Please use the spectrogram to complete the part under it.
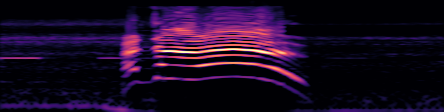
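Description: A truck horn blares loudly.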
